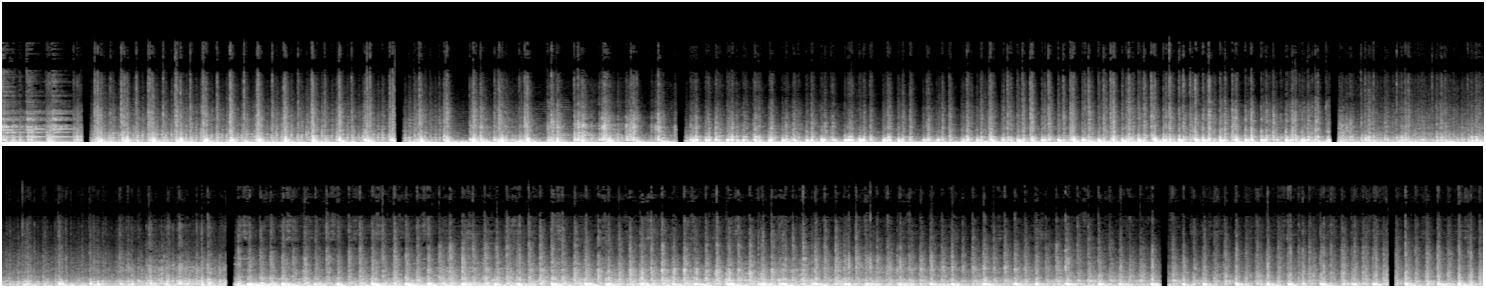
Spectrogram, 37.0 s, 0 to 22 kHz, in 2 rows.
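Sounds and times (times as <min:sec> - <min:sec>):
fast dense drumming: 0:00.0 - 0:37.0.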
